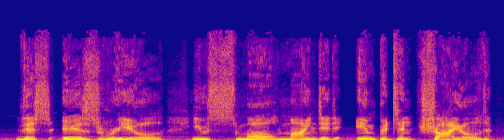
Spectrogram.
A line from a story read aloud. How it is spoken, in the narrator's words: Santa roared, straining against the cables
